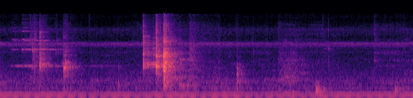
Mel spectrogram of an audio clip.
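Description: Utensils knocking on kitchenware: a steel spoon clinks against a small bowl as lemon juice is tipped out, then a ladle stirs and knocks in a pan of tempering liquid. There are a few short, scattered clinks, the loudest about three seconds in.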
